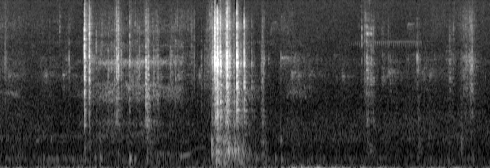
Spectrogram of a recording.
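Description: Branches and leaves rustling and scraping with scattered knocks as a kayak and its fishing rods are worked through an overhanging tree, the rods snagged in the branches. The loudest scrape comes about two seconds in.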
